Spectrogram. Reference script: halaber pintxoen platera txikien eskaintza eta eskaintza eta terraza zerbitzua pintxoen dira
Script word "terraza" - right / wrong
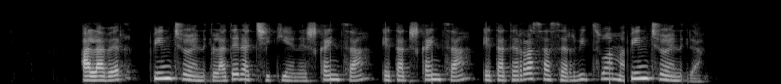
right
